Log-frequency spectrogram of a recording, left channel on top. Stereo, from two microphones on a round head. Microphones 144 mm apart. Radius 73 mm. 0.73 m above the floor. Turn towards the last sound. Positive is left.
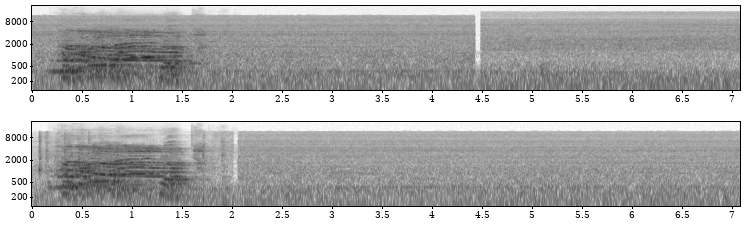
turn(degrees=-35)  # may be behind; listen again after turning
